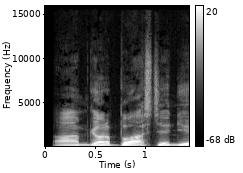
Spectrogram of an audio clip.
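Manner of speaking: slow, drawn-out put-on voice, every word dragged. Doing a line as an actor playing Genghis Khan: John Wayne voice. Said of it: "that's John Wayne playing Genghis Khan".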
